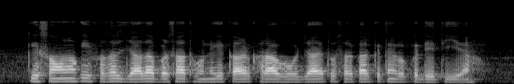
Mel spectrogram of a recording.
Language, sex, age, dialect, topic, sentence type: Hindi, male, 18-24, Kanauji Braj Bhasha, agriculture, question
